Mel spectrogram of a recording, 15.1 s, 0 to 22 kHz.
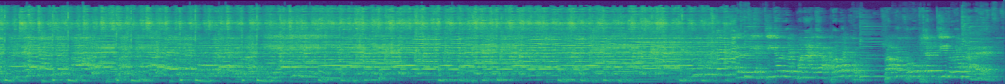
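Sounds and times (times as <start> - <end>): hand drum beating: 0.0 - 11.2
sustained instrumental notes: 5.5 - 11.6.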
